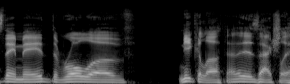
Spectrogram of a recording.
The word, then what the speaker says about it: Nicola: Josh Kroni less than an hour ago talking about the changes they made the role of Nicola.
